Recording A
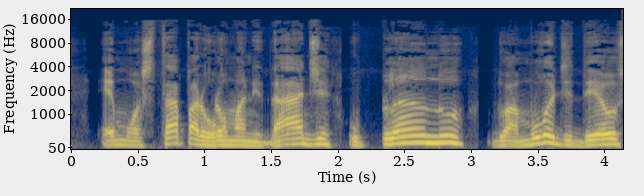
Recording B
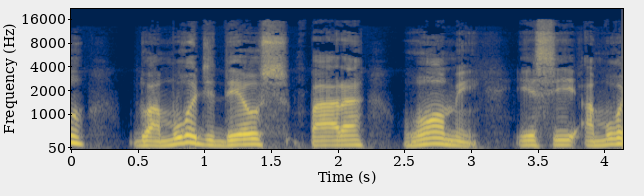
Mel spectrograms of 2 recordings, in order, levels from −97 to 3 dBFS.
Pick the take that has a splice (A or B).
A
